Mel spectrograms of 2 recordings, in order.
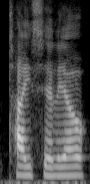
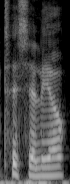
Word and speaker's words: Tysilio: It's a T, as in the Y becoming an I rather than a T or a tie. It's not Tysilio or Tysilio, it's Tysilio.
